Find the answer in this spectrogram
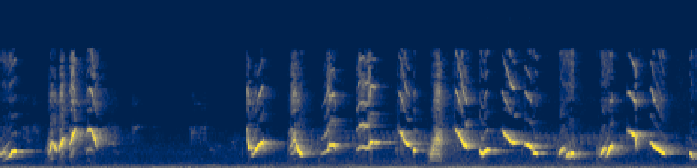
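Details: Greater green leafbird song intended to trigger rivals into singing; a brief whistled burst, a short silence, then a rapid cascade of downslurred notes and sharp high slurs.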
